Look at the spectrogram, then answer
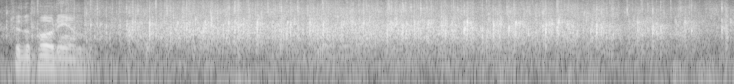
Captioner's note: audience applauding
